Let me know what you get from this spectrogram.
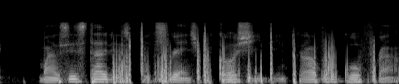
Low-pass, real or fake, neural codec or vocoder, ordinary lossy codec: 7.2 kHz; real; none; none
